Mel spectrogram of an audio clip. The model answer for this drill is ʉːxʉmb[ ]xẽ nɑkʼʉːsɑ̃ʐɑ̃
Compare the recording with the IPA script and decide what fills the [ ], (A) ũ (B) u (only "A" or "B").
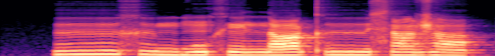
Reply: A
